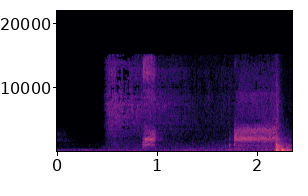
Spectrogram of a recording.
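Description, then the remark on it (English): An emergency door is pushed open, releasing a loud rushing hiss of air with a couple of rattling bursts and a solid clunk near the end, with no voices. “All right, I got the door.”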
